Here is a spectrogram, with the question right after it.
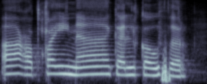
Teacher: طا کو جب زبان کی ٹپ کو دونوں دانتوں کے جڑ سے لگائیں گے تو طا ادا ہوگا۔ انا اعطینا، نون کو 1 الف کے برابر لمبا کرنا ہے، اس کے اوپر کھڑی زبر ہے۔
